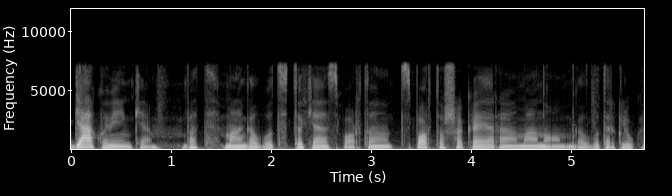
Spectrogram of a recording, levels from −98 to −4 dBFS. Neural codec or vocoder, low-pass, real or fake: none; 7.2 kHz; real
